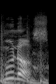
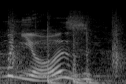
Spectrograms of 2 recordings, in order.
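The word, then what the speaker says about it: Muñoz: watch party at Bangai Brazal Science City of Munos.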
